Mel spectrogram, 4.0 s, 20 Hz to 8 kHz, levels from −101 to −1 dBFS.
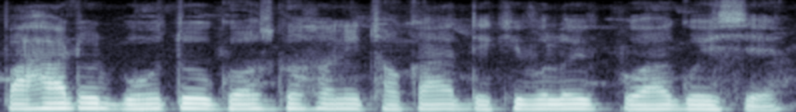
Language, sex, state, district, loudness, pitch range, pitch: Assamese, male, Assam, Sonitpur, -14 LUFS, 115-125 Hz, 120 Hz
